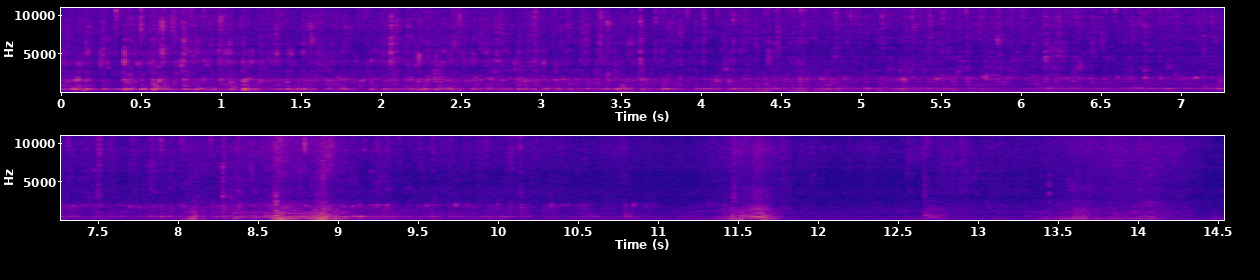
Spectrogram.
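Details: Honey bees kept in a garage tent with trees and water during freezing December weather, stirred up after a camera fell across their hives while being fed. A steady low humming buzz swells and fades, with crackling, rustling and liquid-like sounds throughout.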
